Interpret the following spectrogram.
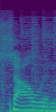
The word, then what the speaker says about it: Samhain: The correct pronunciation. Samhain? Samhain. Samhain. It's Samhain.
